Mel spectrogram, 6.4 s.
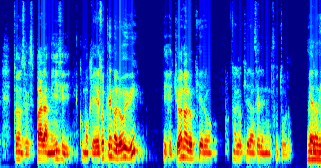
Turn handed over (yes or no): yes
